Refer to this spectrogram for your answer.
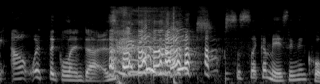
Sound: laughing

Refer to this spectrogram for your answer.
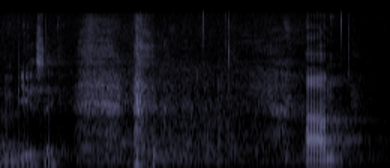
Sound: laughter

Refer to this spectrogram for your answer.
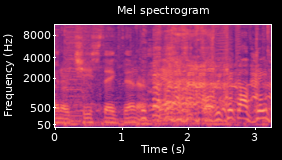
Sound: laughing

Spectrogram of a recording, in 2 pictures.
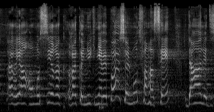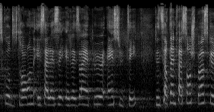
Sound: speaking French

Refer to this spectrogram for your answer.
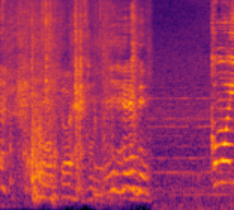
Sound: laughs

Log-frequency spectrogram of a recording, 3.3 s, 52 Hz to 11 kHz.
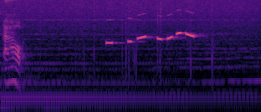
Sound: T3 somberly beeping

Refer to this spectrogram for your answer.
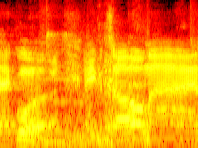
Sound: audience Laughing

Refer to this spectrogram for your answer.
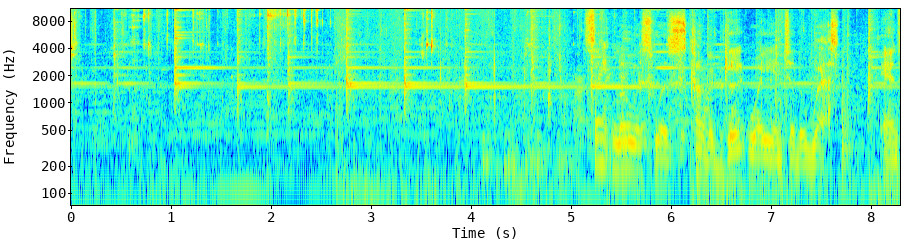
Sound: metal pounding

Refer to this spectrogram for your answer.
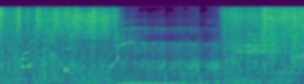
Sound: both screaming; water splashing

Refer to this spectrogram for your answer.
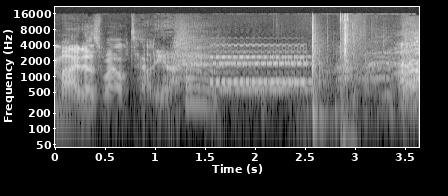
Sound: phone rings

